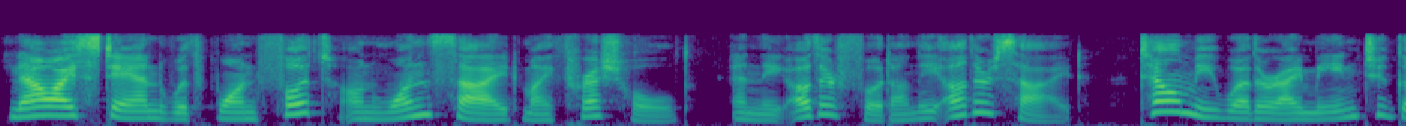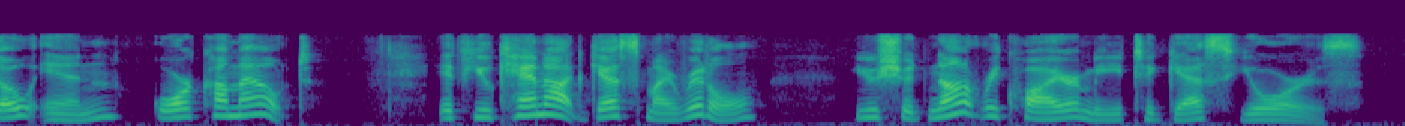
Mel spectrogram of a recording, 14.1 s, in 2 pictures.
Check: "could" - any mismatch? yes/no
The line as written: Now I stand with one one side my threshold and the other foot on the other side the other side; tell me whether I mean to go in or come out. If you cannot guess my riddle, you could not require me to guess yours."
yes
